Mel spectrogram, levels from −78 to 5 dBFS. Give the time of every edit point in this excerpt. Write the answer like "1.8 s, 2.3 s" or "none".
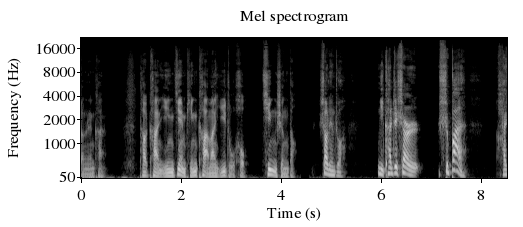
4.4 s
